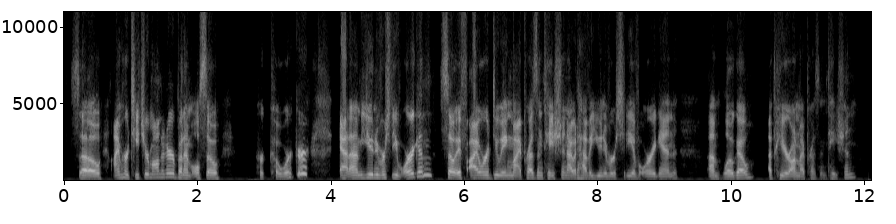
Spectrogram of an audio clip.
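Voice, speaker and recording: A woman talks at a fairly quick pace, her pitch rising and falling in an ordinary way. Her tone is bright and sharp, and the sound is dry and close with no echo. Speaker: research mentor for student interns. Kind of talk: webinar presentation. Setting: video call. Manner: fast; many filler words.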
